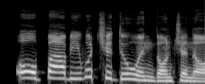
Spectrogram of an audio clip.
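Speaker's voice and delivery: put-on very high, loud Wisconsin accent. Speaker recalls the mom in the cartoon Bobby's World, doing her Wisconsin accent. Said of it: "introduced to the Wisconsin accent".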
